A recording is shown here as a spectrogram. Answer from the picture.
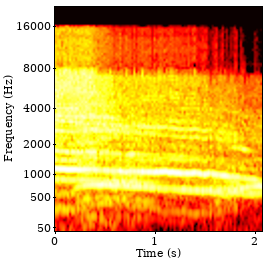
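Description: Several riders on a swinging boat ride shouting together in one long, held cry that slides slowly down in pitch.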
